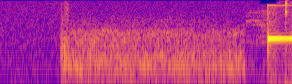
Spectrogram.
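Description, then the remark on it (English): A short, loud electronic tone sounds abruptly at the very end, the kind of chime a conference call plays when a caller rejoins, following a stretch of muffled line noise. “That yeah, that's the sound it makes, you know, when someone he comes back on.”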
